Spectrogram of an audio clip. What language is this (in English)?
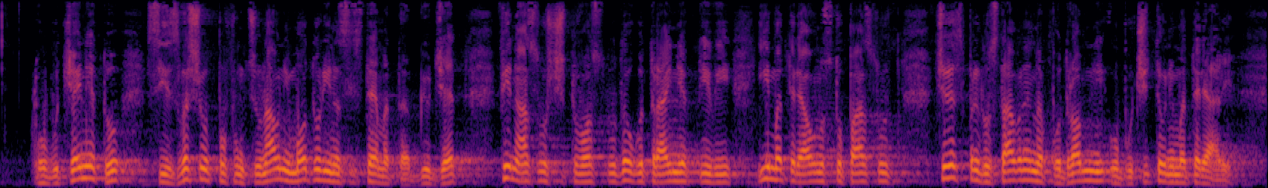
Bulgarian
